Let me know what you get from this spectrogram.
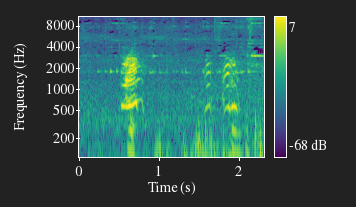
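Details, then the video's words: Beagles of red-blue tick and lemon-white colouring on a 2022 hare hunting practice on Crete: one loud harmonic bay, then two softer quavering yelps near the end, with rustling and a steady high insect-like whine behind. "2022 hare practice redblue tick lemon white beagle crete Island"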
